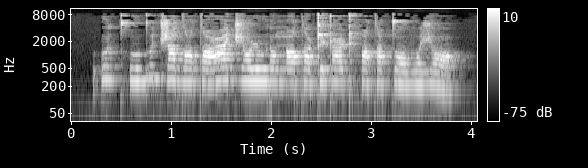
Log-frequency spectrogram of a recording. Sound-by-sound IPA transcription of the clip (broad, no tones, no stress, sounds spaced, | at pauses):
ʔ u l t̪ʰ u d̪ u d͡ʒ ɯ dˤ a tˤ a ʕ a d͡ʒ ɔ ɹ u ɾ ɔ ŋ ɔ tˤ ɔ ʈ ɯ ʈ ʕ ɯ ʈ θ a tˤ ɯ t̪ ɔ v ɔ ʒ ɔ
